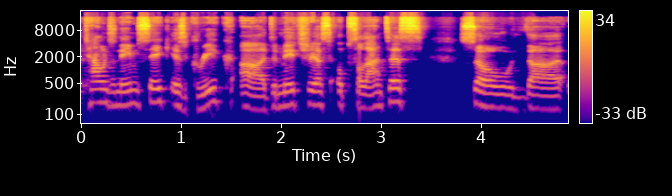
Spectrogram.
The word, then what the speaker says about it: Ypsilanti: It's like locally, it's like an I, Ypsilanti. Technically, the town's namesake is Greek, Demetrius Ypsilantis.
